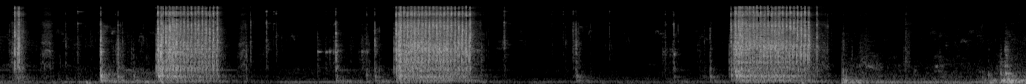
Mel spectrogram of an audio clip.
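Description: Cordless impact wrench hammering lug nuts loose on a pickup's wheel, in three short bursts of under a second each, a few seconds apart, with small metallic clicks between them.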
